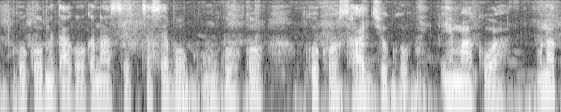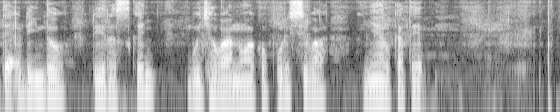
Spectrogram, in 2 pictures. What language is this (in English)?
Santali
